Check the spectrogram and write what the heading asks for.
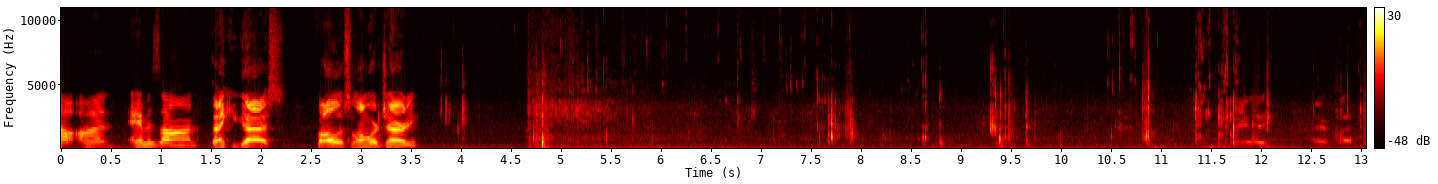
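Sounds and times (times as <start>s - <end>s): bicycle and cleat clicks: 5.4s - 13.0s.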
